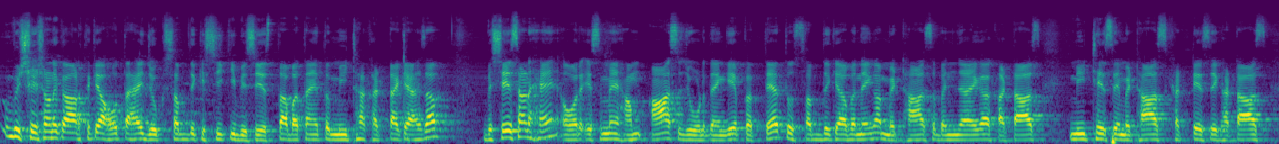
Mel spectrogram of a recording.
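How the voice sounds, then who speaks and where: A man's voice: mid-range voice, fairly even intonation, normal speed. A man teaching a Hindi grammar lesson for exam preparation, listing example words and asking and answering his own questions. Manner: often adds filler checks like "theek hai".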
